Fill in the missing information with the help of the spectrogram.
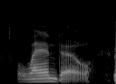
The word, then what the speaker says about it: Lando: And it's a big win for, what did you say his name? Landon? – Lando. – Lando.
